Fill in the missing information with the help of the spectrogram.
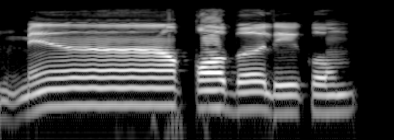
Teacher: we are stretching the sound of noon in our nose for 1 second, making sure that our tongue does not touch anywhere. So this is min qablikum la'allakum tattaqun. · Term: ikhfa rule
